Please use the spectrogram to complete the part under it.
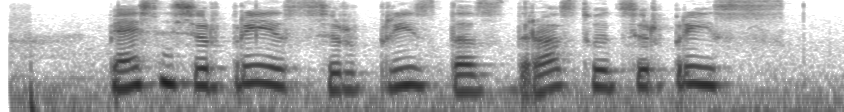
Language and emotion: Russian, positive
